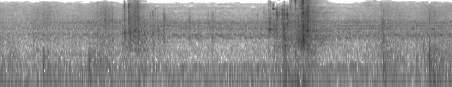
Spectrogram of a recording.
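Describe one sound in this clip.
A door latch clicks as a door is opened.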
